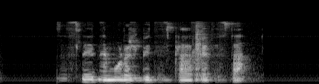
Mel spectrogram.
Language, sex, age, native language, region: Slovenian, male, 18-29, Slovenian, Central Slovenia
